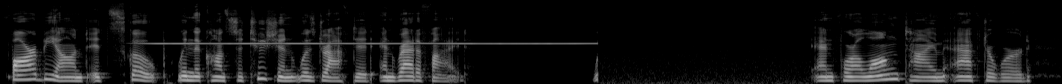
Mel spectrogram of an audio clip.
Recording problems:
high-pitched whine; loud; from 1.5 to 6 s; 2.5 kHz, 8 dB below the speech
audio cutting out; at 6 s for 2 s

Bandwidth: 18.5 kHz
